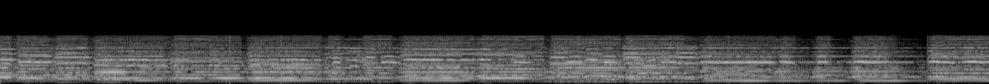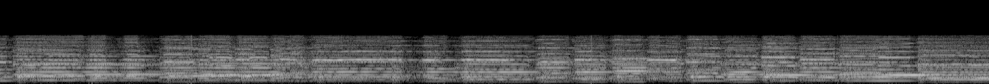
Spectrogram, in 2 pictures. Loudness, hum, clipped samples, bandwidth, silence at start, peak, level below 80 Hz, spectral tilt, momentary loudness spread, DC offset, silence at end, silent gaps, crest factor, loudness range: -25 LUFS; none; under 0.1%; 4 kHz; 0 s; -10 dBFS; -70 dBFS; -9 dB/octave; 5 LU; under 0.1%; 0 s; none; 14 dB; 2 LU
